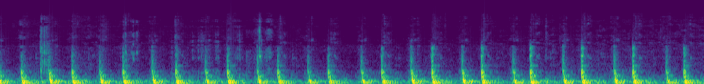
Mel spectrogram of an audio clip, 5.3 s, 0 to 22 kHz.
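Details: 2008 Toyota Avensis T25 sedan that knocks over speed bumps, engine off with ignition on, front wheel rocked: dull regular knocks at about 2.5 a second from a worn tie rod end, first suspected to be stabilizer links.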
